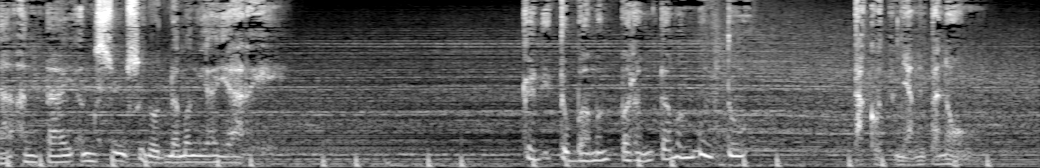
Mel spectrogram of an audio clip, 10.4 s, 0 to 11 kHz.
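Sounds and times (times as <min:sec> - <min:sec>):
loud pounding heartbeat sound effect: 0:00.0 - 0:04.9, 0:07.5 - 0:09.0
constant dull hum: 0:00.0 - 0:10.3
speech: 0:00.2 - 0:02.8, 0:05.3 - 0:07.6, 0:08.6 - 0:09.8.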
